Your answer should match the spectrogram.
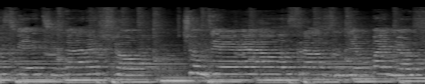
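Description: A girl singing into a microphone over a recorded backing track, with a steady bass line under her voice.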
